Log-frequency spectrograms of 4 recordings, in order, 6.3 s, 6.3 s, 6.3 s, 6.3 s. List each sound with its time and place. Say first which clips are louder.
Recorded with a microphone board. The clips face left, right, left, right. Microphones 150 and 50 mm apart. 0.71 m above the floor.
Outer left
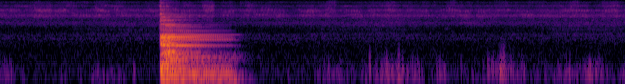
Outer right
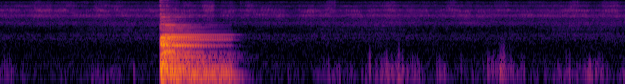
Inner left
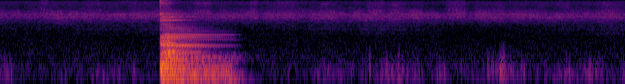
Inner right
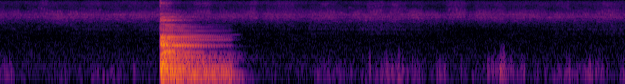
1.6 s a piano: outer right 4 dB, inner right 5 dB; 45° right (ahead or behind), 1.1 m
